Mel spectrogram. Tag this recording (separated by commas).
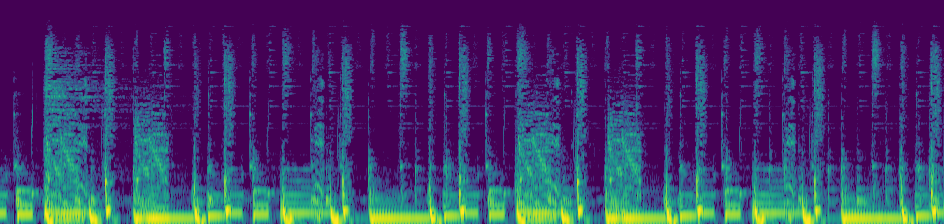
Music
